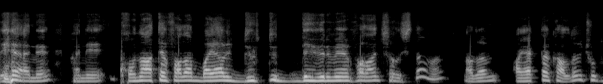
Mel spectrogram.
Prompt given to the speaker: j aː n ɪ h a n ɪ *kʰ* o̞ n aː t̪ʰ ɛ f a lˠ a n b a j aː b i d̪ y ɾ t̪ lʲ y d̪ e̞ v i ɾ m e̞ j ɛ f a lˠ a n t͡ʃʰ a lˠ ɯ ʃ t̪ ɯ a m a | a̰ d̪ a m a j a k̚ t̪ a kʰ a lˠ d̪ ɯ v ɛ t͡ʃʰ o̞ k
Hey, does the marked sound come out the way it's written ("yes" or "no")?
yes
